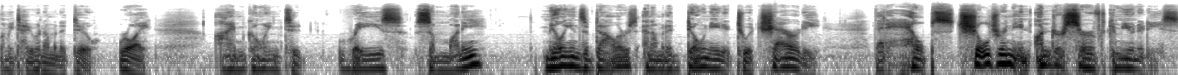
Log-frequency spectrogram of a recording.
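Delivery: hushed whisper. Demonstrating a whisper test with a harmless example: whispering. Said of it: "why are we whispering?".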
